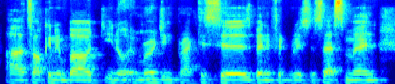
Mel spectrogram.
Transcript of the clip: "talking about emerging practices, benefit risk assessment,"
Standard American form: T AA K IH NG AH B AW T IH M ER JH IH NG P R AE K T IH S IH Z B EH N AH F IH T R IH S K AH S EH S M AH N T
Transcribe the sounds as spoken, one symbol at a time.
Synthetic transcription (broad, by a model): T AA K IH NG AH B AW T IH M ER JH IH NG P R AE K T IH S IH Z B EH N AH F IH T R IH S AH S EH S M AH N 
